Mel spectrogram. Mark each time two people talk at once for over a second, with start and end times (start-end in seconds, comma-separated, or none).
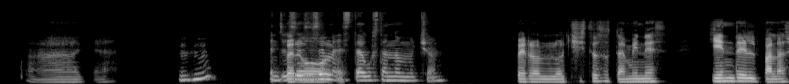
none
